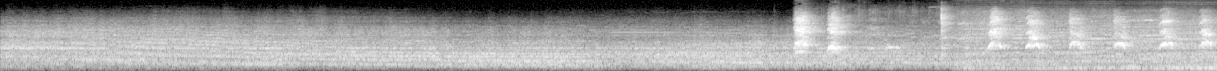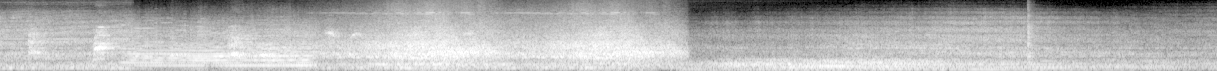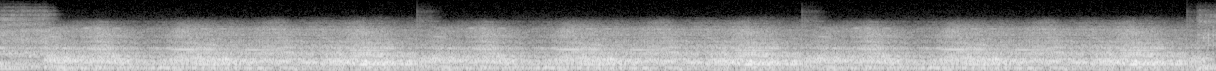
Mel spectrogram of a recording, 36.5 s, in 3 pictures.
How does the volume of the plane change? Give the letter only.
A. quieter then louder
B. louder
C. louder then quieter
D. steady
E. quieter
C.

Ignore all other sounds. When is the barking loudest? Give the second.
8 s.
